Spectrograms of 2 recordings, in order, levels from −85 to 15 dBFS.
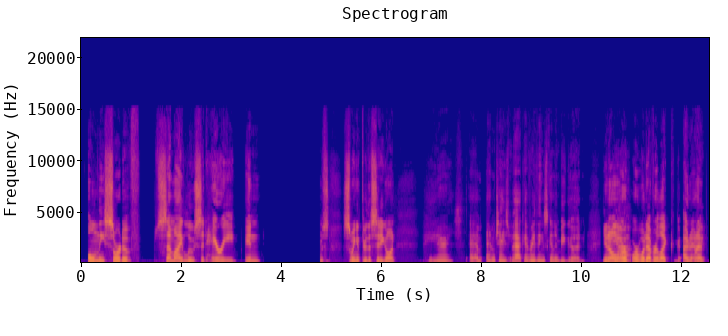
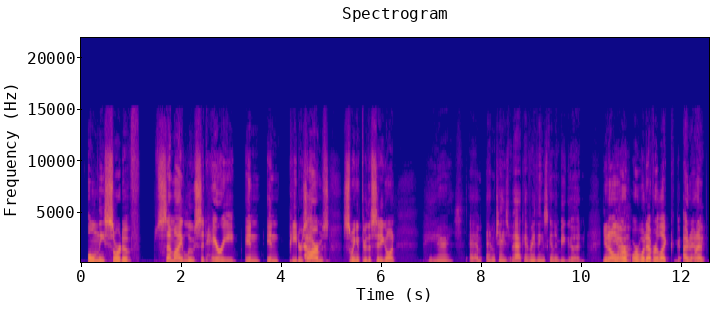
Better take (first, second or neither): second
